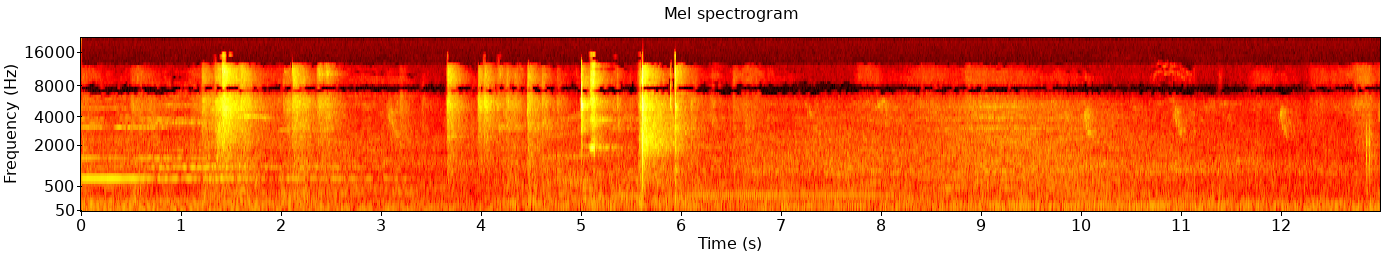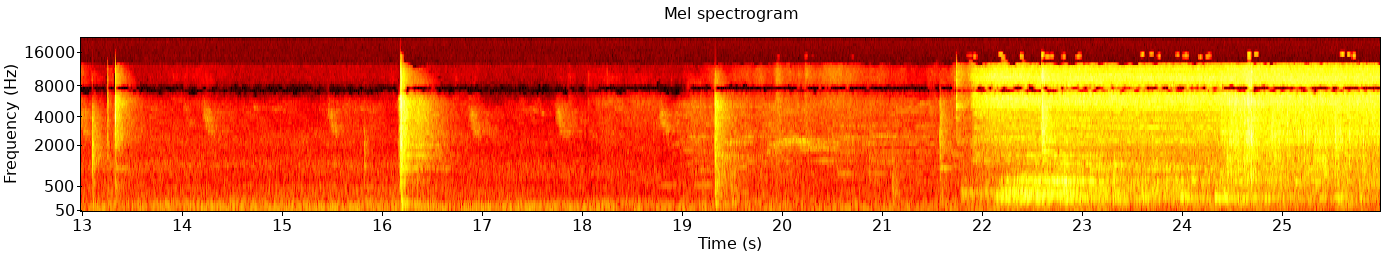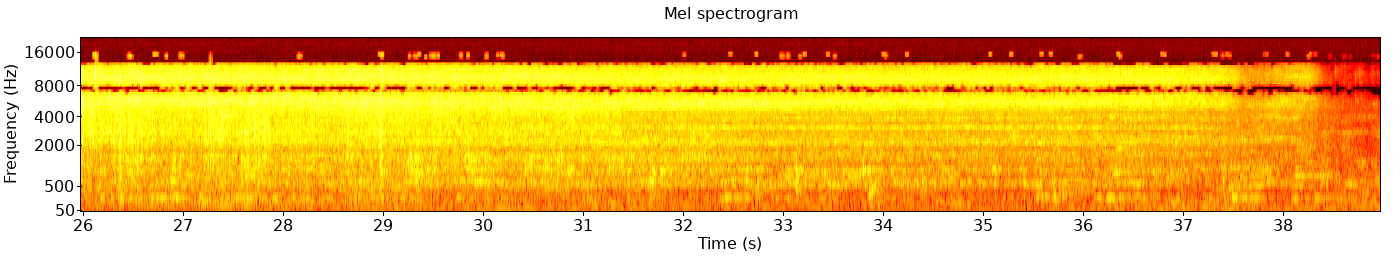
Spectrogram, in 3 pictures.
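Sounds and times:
toilet flush water refilling hiss: 21.8s - 38.4s.

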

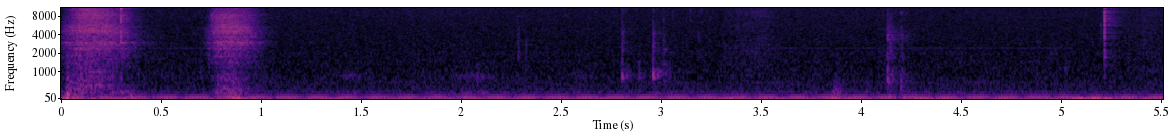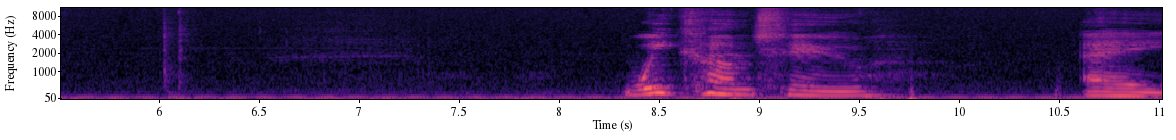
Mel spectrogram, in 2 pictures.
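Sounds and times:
steady low hum: 0.0s - 11.0s
soft scattered clicks: 2.2s - 4.4s, 6.0s - 6.6s
breaths close to microphone: 6.6s - 7.6s.

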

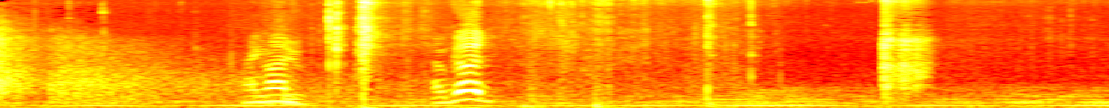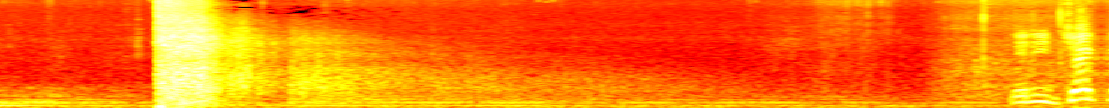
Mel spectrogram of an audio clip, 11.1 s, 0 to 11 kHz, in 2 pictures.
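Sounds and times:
pistol shot: 0.0s - 0.8s, 6.4s - 7.6s.

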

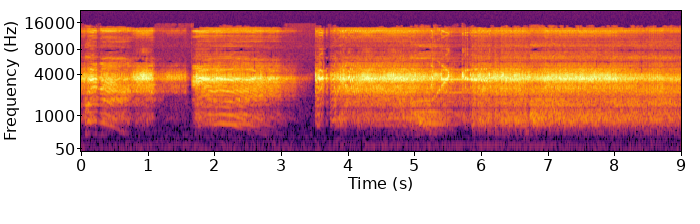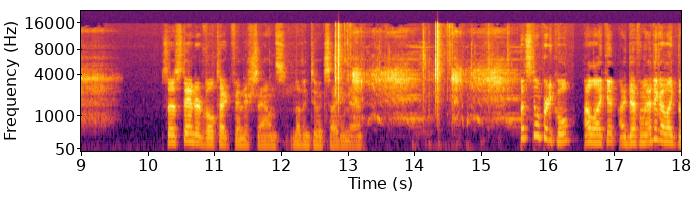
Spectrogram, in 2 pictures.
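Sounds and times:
tinny toy electronic effects: 12.7s - 15.9s.

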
